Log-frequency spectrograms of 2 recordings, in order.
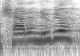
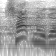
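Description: First: "Chattanooga" with all four syllables; outsider's pronunciation. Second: "Chattanooga" squeezed to three syllables; Tennessee pronunciation. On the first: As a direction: sound out the middle syllable in "Chattanooga". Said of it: "Some of you might say". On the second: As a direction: drop the middle vowel in "Chattanooga". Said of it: "is how you say it if you're from Tennessee". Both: Shown as a demonstration.

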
